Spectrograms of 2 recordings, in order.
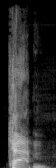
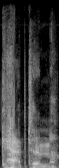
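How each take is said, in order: First: The word is shortened, like cap'n. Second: The word is said in full, like captain. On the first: The speaker calls it right. "Captain is not spelled out" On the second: The speaker calls it wrong. "not Captain"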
